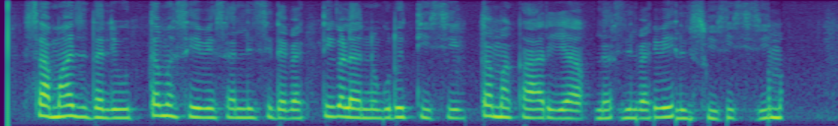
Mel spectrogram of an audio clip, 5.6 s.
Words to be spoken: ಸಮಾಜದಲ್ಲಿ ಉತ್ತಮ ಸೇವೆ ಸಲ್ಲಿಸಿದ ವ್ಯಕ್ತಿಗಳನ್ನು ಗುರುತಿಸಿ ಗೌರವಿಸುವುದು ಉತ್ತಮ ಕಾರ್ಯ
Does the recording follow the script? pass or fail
fail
